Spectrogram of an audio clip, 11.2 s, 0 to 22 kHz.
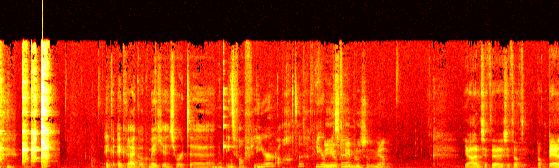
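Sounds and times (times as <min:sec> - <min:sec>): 
wine glasses clinking in a toast: 0:00.0 - 0:01.2
speech: 0:02.1 - 0:07.9, 0:09.3 - 0:11.1.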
